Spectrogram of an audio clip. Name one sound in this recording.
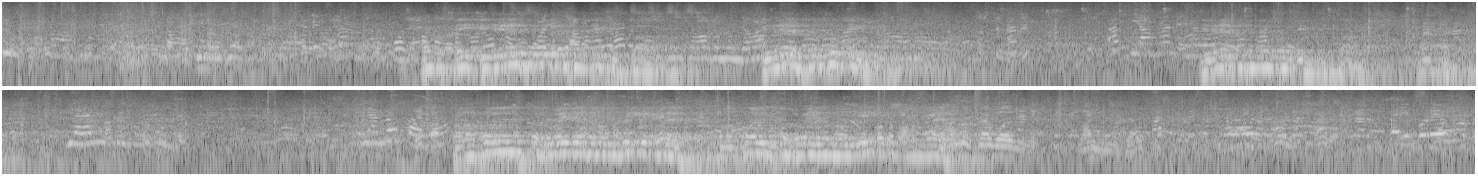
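Horses' and ponies' hooves clop softly on a dirt path.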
